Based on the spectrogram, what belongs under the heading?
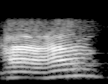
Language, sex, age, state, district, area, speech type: Urdu, male, 60+, Delhi, Central Delhi, rural, conversation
